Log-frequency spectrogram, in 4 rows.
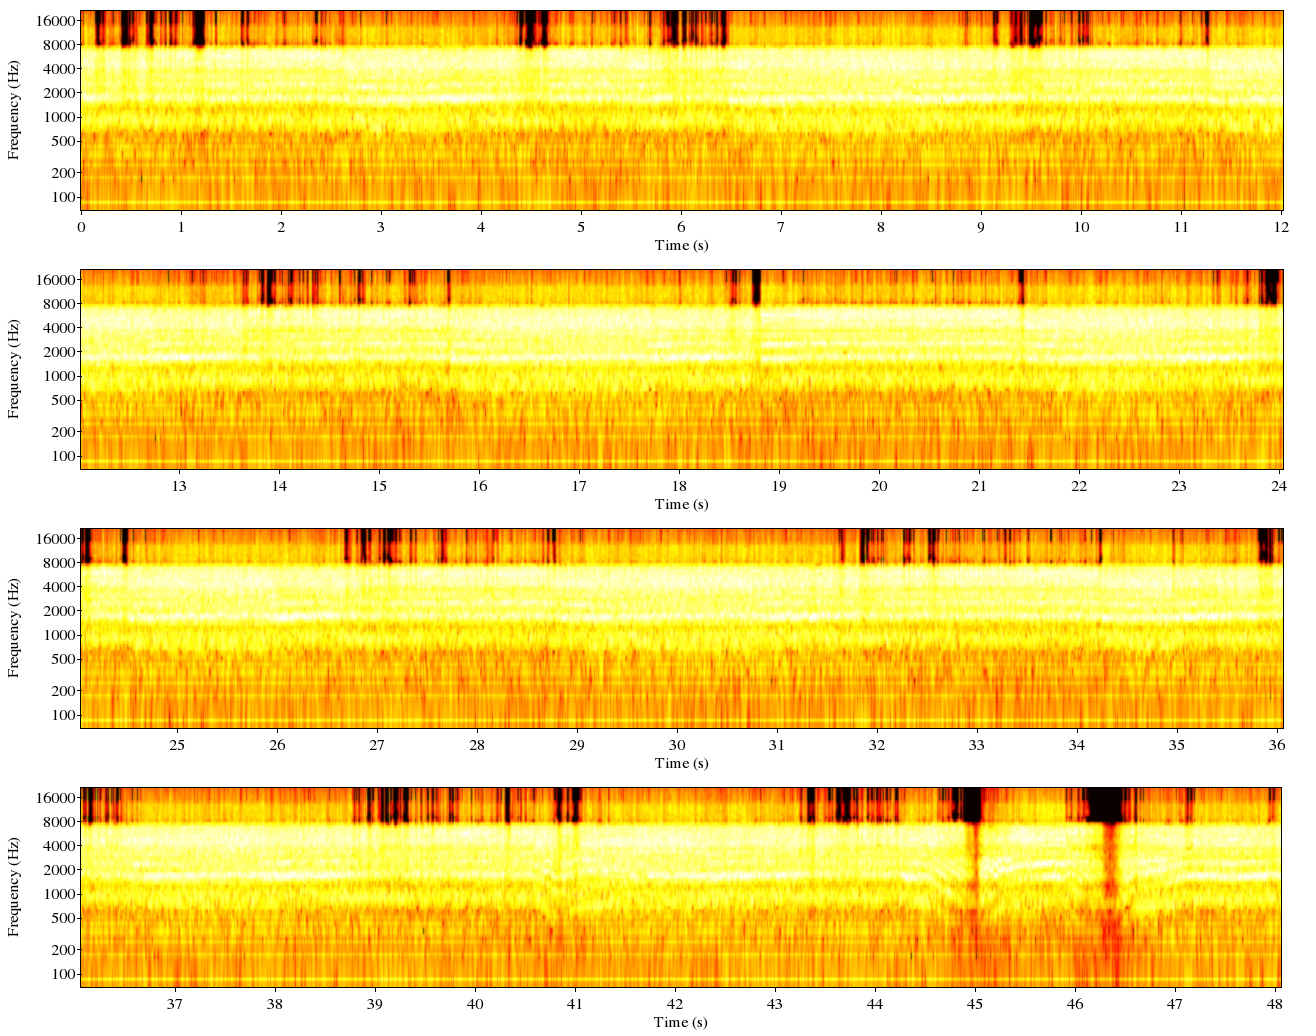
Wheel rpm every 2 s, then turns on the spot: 230, 220, 230, 220, 220, 220, 230, 230, 220, 230, 230, 220, 220, 230, 220, 220, 240, 230, 220, 230, 190, 230, 150, 160.
none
